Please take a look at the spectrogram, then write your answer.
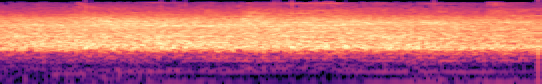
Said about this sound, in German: Mit breitem Grinsen tritt Donald Trump auf die Bühne, seine orange-blonde Haartolle leuchtet und er nickt zum Applaus, als wolle er ihn bestätigen.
